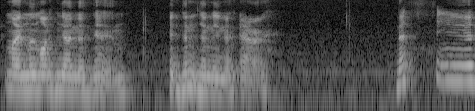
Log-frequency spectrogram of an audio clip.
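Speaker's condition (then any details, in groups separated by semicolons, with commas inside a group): Muscular dystrophy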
